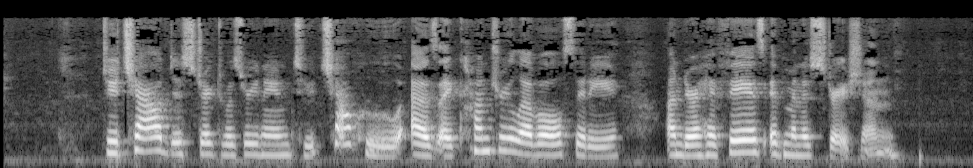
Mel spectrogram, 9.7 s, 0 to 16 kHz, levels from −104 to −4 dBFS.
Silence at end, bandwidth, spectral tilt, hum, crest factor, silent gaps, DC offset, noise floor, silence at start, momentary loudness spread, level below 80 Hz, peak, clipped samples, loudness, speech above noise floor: 0.75 s; 11.5 kHz; -2.5 dB/octave; none; 16 dB; none; under 0.1%; -59 dBFS; 1.05 s; 12 LU; -60 dBFS; -2 dBFS; under 0.1%; -16 LUFS; 43 dB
